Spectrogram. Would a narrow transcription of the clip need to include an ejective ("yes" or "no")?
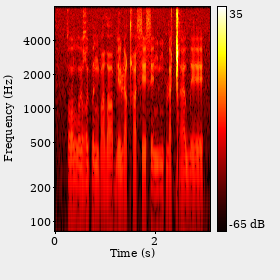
no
